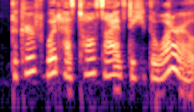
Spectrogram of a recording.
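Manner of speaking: usual speaking voice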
